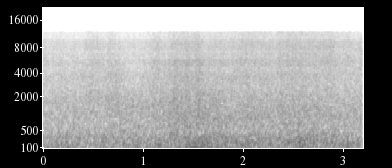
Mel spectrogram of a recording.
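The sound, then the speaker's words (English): Storm-driven waves crash against the shore on the Bering Sea coast of Alaska's Aleutian Islands, a few feet from an archaeological dig site, in a steady, loud roar of surf with wind noise, swelling briefly near the middle, with no voices present. “Only a few feet away from the Uducton archaeological dig site, waves from a storm are crashing into the shore.”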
